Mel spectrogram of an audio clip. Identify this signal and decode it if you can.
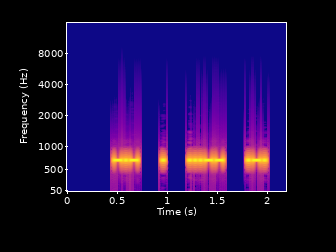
Morse code, heard as a keyed tone, about 41 wpm, spaced as for 25 wpm, 690 Hz. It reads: KE3R
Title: USA Call Signs - 4 Characters - 3x Character Spacing - 45wpm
